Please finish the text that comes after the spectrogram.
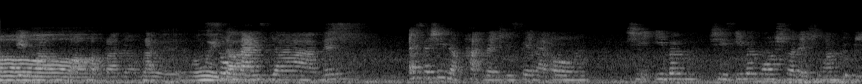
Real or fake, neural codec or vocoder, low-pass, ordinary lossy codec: real; none; 7.2 kHz; none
